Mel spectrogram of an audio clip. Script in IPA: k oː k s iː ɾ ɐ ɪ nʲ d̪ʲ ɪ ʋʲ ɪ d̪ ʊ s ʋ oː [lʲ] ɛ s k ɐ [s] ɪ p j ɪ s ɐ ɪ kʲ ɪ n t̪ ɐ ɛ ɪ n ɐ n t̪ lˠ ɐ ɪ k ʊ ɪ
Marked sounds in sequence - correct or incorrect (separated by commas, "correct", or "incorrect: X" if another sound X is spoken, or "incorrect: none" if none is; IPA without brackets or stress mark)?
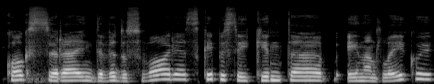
incorrect: ɾʲ, incorrect: none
